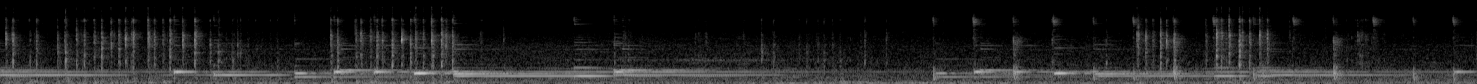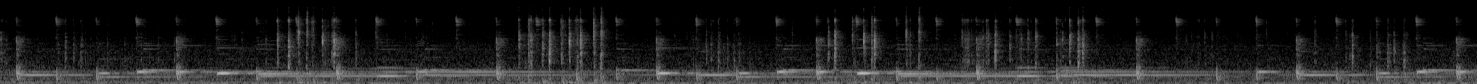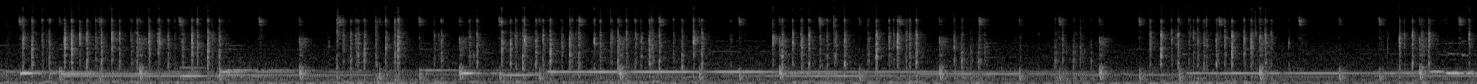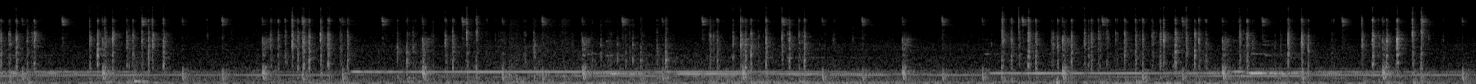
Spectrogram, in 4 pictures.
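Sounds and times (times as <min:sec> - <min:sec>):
typing on computer keyboard: 0:00.0 - 0:02.6, 0:03.3 - 0:04.9, 0:07.0 - 0:08.9, 0:11.0 - 0:13.9, 0:14.8 - 0:16.0, 0:17.4 - 0:18.4, 0:19.8 - 0:20.9, 0:21.7 - 0:25.9, 0:29.7 - 0:31.9, 0:32.8 - 0:39.5, 0:40.1 - 0:42.6, 0:43.4 - 0:46.1, 0:47.0 - 0:49.4, 0:50.2 - 0:52.8, 0:54.2 - 0:58.7
soft background music: 0:00.0 - 0:59.0.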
